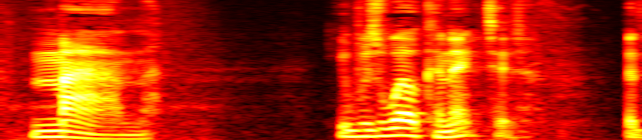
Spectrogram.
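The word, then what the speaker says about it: Mahon: He had a Roman nose, a snow white long beard, and his name was Mahan, but he insisted that it should be pronounced man.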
